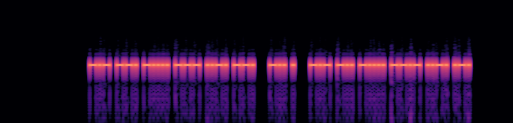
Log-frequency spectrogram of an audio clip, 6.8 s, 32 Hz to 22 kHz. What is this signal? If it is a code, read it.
Morse code, heard as a keyed tone, about 40 wpm, 700 Hz. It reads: KG6OFG DE KD6QFR
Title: USA Callsign DE Callsign 40wpm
